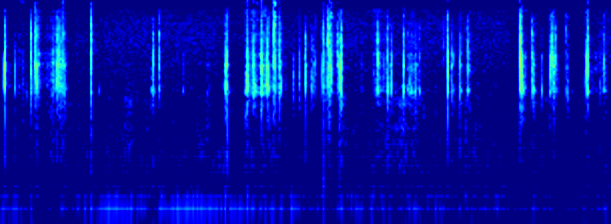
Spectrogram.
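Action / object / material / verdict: scrape / small plastic sliding tile puzzle / plastic / none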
